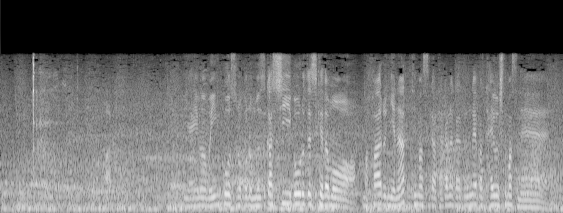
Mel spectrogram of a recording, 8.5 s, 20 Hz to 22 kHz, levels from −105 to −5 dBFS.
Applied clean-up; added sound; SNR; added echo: none; none; none; none.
